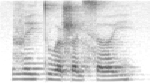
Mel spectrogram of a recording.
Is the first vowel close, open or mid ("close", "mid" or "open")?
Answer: mid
